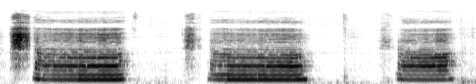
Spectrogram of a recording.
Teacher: याद रखिए हा अदा होता है हमारे गले के दरमियान वाले हिस्से से।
